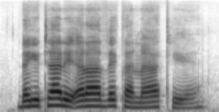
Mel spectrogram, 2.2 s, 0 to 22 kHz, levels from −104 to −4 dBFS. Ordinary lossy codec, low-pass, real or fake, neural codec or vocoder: none; none; fake; codec, 44.1 kHz, 3.4 kbps, Pupu-Codec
